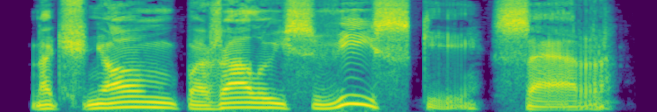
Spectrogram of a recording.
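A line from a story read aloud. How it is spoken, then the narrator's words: Fat man's purr. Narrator (Russian): промурлыкал толстяк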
